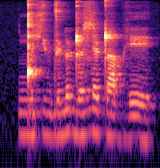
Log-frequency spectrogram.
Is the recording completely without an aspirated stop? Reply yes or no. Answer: yes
